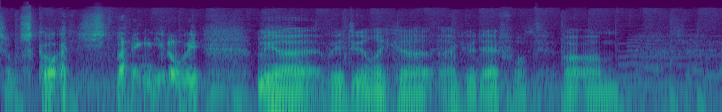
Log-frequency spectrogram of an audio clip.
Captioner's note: laughs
